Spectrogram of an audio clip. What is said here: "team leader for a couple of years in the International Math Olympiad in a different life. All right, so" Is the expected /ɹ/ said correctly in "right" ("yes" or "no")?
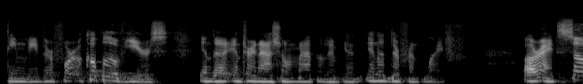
yes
